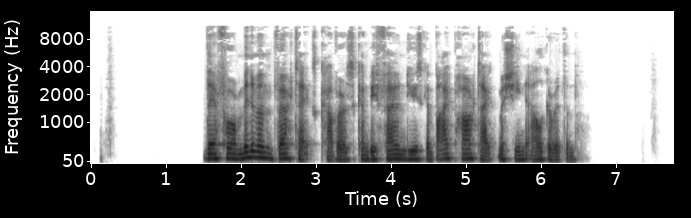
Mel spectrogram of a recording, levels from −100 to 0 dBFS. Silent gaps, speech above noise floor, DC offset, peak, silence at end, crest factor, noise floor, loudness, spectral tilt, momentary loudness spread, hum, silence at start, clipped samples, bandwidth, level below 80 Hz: none; over 73 dB; under 0.1%; -2 dBFS; 1.3 s; 18 dB; under -90 dBFS; -18 LUFS; -7.5 dB/octave; 8 LU; none; 1.5 s; under 0.1%; 11.5 kHz; -38 dBFS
